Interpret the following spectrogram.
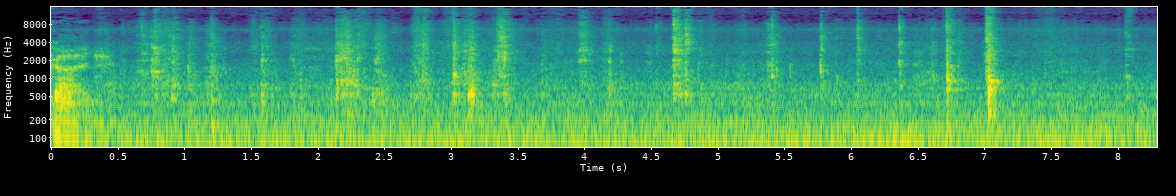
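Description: Small cardboard boxes and their contents handled: light scraping and rustling with scattered clicks and taps, the sharpest tap about seven seconds in.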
